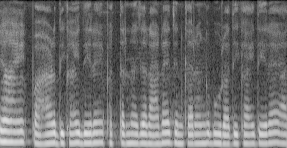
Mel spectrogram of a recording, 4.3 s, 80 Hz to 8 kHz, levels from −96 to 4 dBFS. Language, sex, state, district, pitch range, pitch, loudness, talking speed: Hindi, female, Bihar, Kishanganj, 180-195 Hz, 185 Hz, -17 LUFS, 290 wpm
